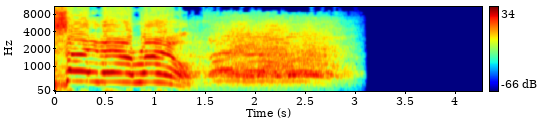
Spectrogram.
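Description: A protester's voice shouting a chant twice, each shout held about a second and a half with the pitch falling at its end. The sound cuts off about three seconds in.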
